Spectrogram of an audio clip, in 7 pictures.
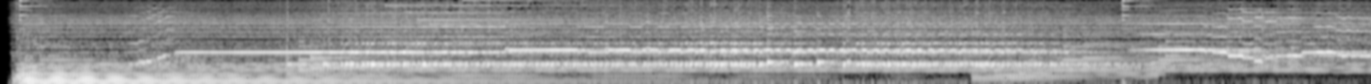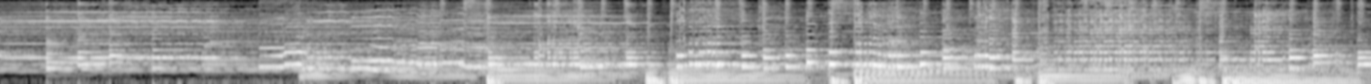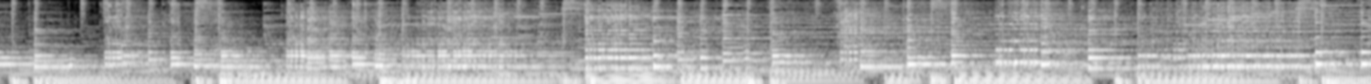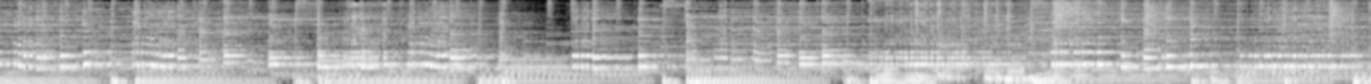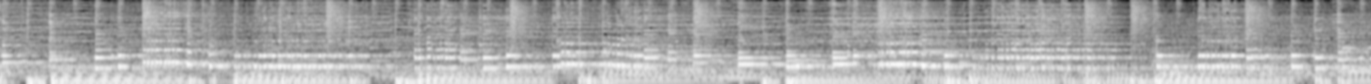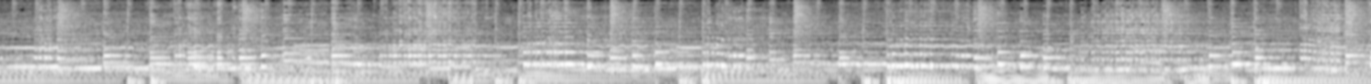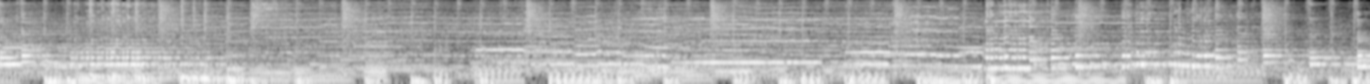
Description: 民乐协奏轻音乐
弦乐队伴奏：二胡 板胡 高胡 笛子 古筝 琵琶 巴乌 中阮 轮番演奏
